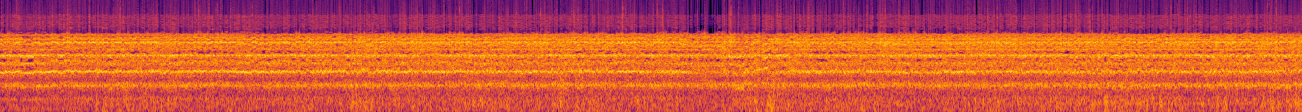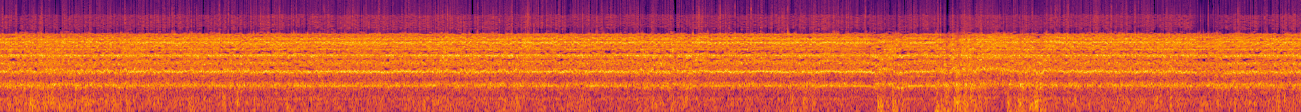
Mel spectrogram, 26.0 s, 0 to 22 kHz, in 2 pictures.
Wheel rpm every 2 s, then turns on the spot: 230, 230, 230, 230, 230, 230, 240, 230, 230, 230, 230, 240, 230.
none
